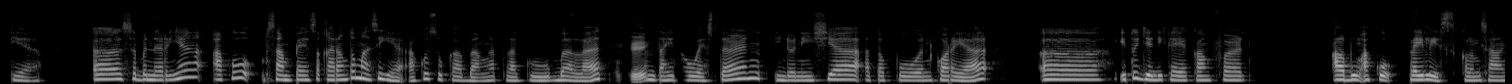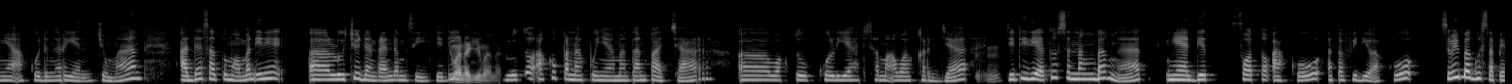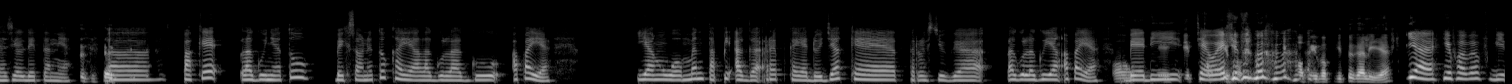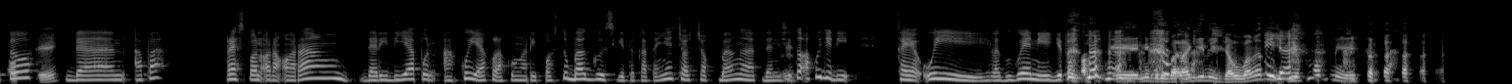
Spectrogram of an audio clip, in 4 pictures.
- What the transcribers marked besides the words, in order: in English: "ballad"; in English: "western"; in English: "comfort"; in English: "playlist"; laughing while speaking: "Oke oke"; in English: "backsound-nya"; in English: "woman"; in English: "baddie"; laughing while speaking: "cewek, gitu"; laugh; in English: "nge-repost"; laughing while speaking: "Oke"; laughing while speaking: "Gitu. Iya"; laugh
- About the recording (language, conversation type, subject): Indonesian, podcast, Bagaimana teman atau pacar membuat selera musikmu berubah?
